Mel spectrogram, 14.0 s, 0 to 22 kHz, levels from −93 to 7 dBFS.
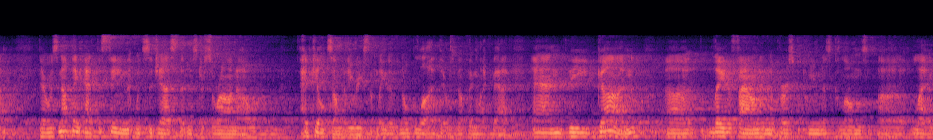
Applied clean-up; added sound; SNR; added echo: none; Guitar; 15 dB; reverberation time 2.8 s.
